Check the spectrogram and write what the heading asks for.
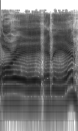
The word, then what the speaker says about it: Raanan: I really, it could go either way because it's a Hebrew name. And you have to have that guttural. And without the guttural thing, technically it's spelled Raanan, but here's the boring reason. Ranaan, I guess, is if you look it on the page. There is no... Two A's doesn't have a thing in English.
